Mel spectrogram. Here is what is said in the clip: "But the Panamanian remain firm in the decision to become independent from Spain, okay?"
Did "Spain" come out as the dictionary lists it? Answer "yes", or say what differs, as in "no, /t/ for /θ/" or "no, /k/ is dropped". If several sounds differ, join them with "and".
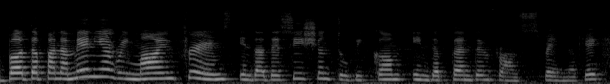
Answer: yes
